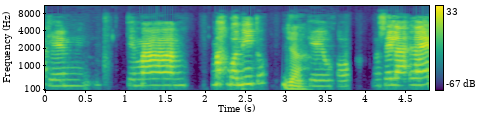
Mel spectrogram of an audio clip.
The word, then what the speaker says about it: Aurore: La cosa es que mi nombre en francés no sé, no es Aurora, sino Aurore. Pero Hugo. yo prefiero Aurora que más bonito Ya. que Aurore.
